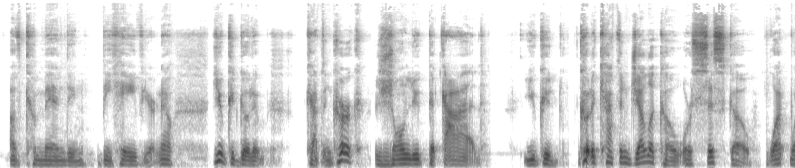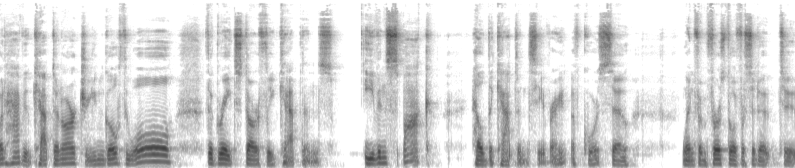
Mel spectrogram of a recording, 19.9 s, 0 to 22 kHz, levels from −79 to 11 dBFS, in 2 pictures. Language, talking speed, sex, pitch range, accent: English, 155 wpm, male, 95-120 Hz, American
